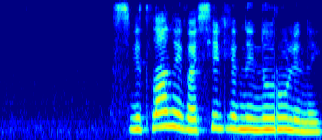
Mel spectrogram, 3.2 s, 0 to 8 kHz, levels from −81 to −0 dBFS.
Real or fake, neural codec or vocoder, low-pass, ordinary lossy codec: real; none; 7.2 kHz; Opus, 16 kbps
